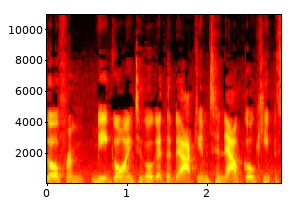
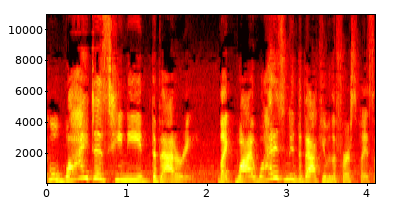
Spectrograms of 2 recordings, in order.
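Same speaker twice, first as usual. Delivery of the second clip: higher, insistent questioning; pitched-up mock interrogation; retold questioning mother; 6 semitones higher than usual. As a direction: imitate a mom demanding an explanation. Retold mother questioning her suspiciously.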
